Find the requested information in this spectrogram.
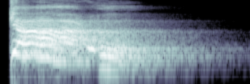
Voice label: Death Modular Corpus Male; Dialog; Barks; Battle; Warframe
